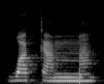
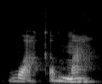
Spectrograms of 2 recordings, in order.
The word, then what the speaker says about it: Nwakanma: Think of Wakanda in Black Panther and they replace the D with an M. Wakama.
